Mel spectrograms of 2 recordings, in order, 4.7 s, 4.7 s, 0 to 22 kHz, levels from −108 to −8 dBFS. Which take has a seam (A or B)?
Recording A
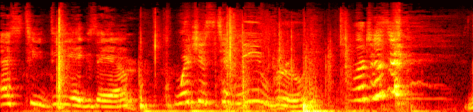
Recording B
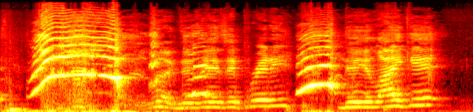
B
